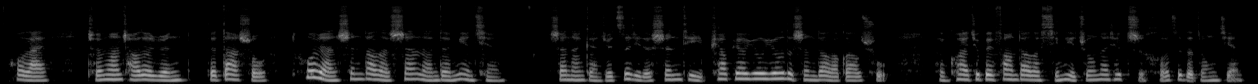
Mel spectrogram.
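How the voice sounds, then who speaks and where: A woman narrating a storybook in an even, storytelling manner. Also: mid-range voice, moderate pace.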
